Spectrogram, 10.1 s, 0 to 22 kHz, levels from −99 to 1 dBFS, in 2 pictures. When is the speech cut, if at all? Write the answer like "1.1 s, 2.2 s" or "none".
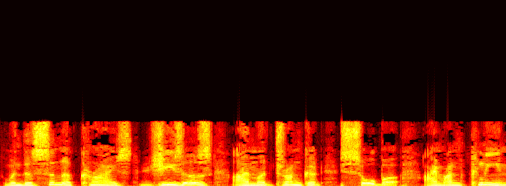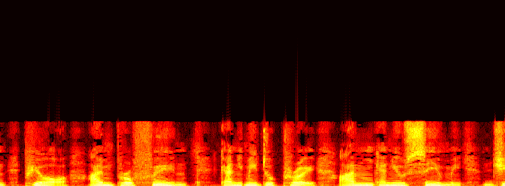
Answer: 1.4 s, 3.4 s, 5.2 s, 7.5 s, 8.8 s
